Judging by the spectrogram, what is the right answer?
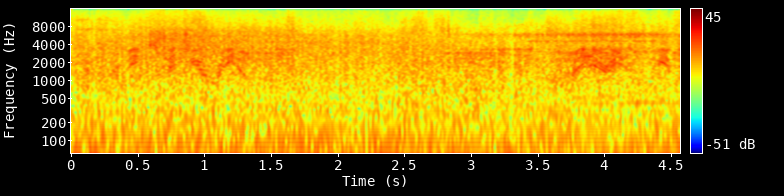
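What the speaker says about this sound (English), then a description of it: "Railgun fire incoming! It's covering the sky!" Railgun fire in the video game Ace Combat Infinity: a loud, dense, continuous barrage of booming explosions and rumbling blasts with no break, with voices mixed into the din.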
